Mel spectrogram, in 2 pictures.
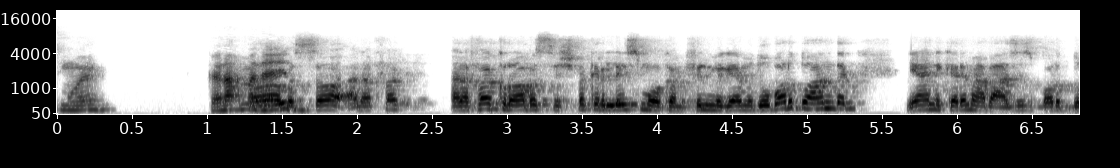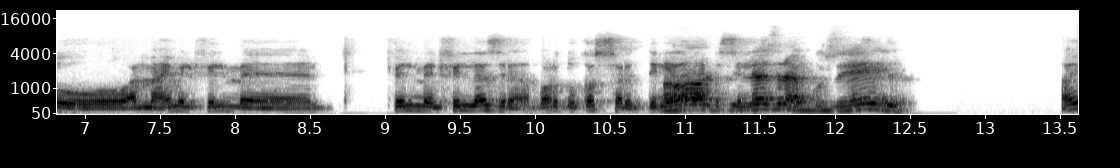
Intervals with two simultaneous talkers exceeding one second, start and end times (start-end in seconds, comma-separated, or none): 10.9-12.3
